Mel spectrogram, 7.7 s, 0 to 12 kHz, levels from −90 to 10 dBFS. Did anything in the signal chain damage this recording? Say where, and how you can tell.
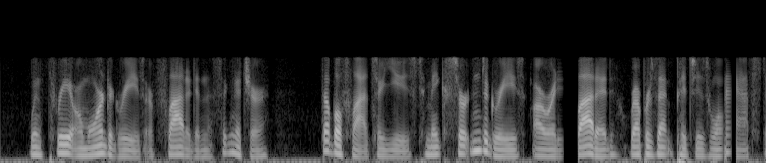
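Yes. Packet loss with pitch repetition on the network: the receiver repeats the last pitch period and fades to silence across a 200 ms gap at 5.58–5.78 s, and across scattered losses at 7.18–7.46 s.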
